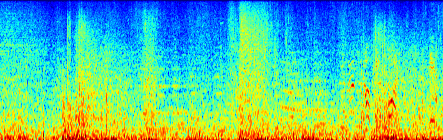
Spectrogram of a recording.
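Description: Cannon fire in Assassin's Creed III: a dense, continuous roar of heavy booms and rumbling blasts sustained at a steady, loud level throughout, with no pauses.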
